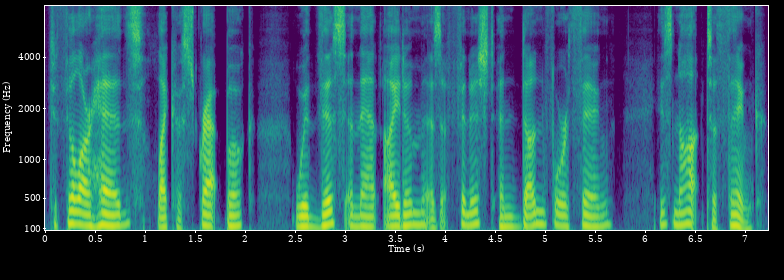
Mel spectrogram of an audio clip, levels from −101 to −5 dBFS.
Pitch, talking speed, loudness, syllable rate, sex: 140 Hz, 190 wpm, -18 LUFS, 4.3 syllables/s, male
